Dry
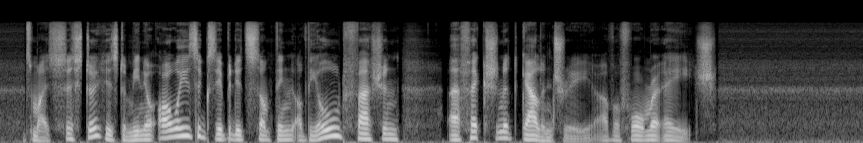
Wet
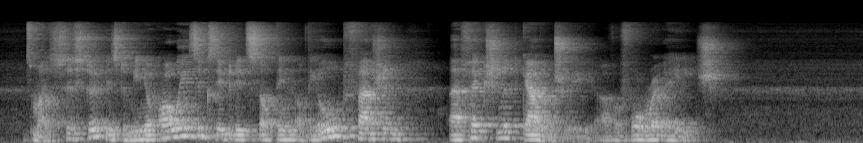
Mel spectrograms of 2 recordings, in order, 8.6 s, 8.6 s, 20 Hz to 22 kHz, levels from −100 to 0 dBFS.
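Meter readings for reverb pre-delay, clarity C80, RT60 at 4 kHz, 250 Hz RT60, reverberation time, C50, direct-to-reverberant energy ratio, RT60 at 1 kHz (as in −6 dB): 5 ms, 7.5 dB, 0.65 s, 0.75 s, 0.70 s, 4.0 dB, −2.5 dB, 0.75 s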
